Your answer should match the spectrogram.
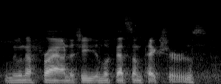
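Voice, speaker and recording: A man's voice: low-pitched, little pitch movement, normal speed, vocal fry, slight background noise. A man narrating a story aloud informally, as the reader of a casual group session.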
